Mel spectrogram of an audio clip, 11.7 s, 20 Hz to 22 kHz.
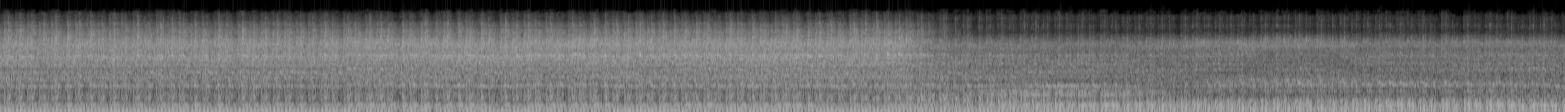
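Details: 2003 Honda RC51 SP2 V-twin, after repairing rodent-chewed wiring harness, warming up after coolant refill: loud, uneven idle with sharp puffing chatter each firing pulse, exhaust blowing at pipe-to-manifold joint on rear cylinder, pretty rowdy.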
